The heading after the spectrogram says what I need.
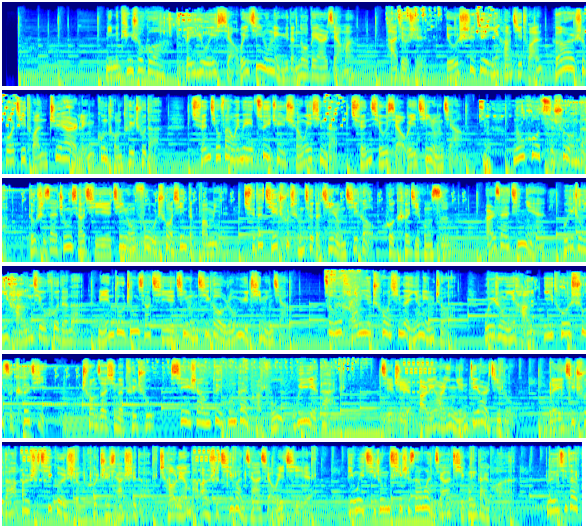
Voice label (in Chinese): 男 MG动画; 微众银行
